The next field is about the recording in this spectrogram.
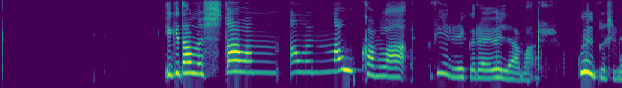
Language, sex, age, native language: Icelandic, male, 11, Icelandic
